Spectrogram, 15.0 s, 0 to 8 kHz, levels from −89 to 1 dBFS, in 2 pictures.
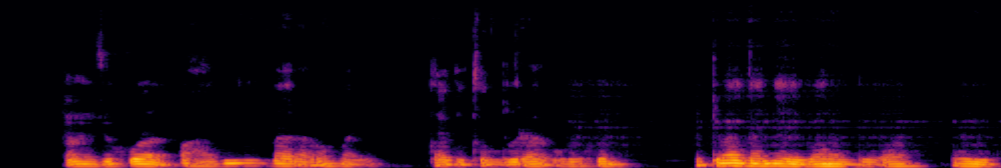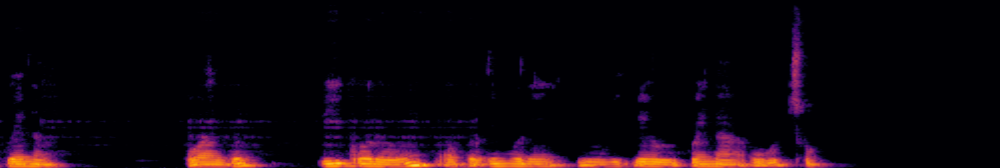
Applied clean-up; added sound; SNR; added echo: neural mask model DeepFilterNet 3.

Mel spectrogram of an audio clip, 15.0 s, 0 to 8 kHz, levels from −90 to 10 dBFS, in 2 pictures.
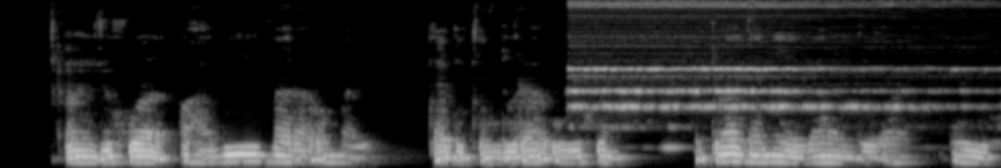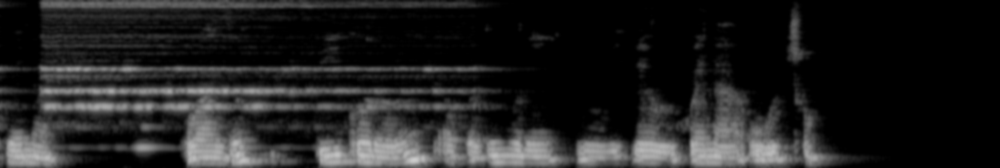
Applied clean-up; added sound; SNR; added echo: classical method WPE with log-MMSE.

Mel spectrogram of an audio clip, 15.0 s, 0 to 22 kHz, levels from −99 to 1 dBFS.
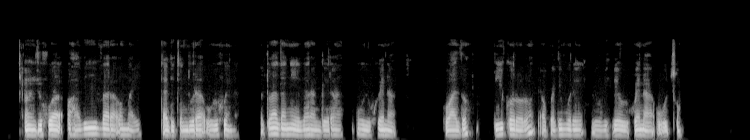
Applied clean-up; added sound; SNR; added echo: none; none; none; none.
